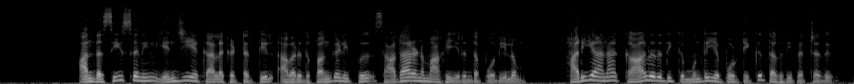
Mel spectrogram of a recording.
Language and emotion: Tamil, neutral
